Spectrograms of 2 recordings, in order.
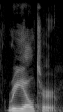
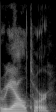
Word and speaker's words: Realtor: So she has a really good pronunciation. Realtor. Not realtor.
